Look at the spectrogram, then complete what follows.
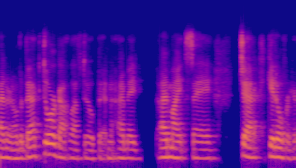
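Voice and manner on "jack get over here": short, clipped and upset. Example of calling someone over about an open door, curt upset tone. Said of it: "if I'm upset about something ... A lot more curt, fewer words, right to the point. My tone is different".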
